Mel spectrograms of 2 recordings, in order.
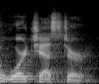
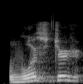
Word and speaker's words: Worcester: I've been to Warchester and I've had Warchester sauce.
